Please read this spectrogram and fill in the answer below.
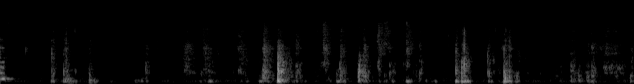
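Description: Sealed cardboard boxes of trading cards being lifted from a shipping case and stacked on a glass counter: a string of short, irregular knocks and scuffs.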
